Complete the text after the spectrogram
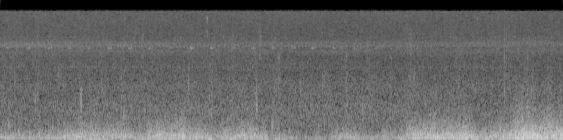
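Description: Wind blows and rumbles across open ground outdoors.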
